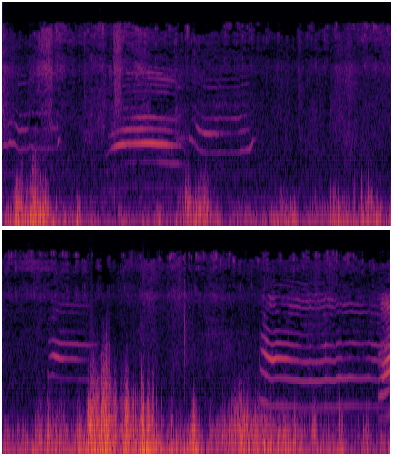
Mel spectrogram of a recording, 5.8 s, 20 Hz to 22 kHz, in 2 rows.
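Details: Park cats checked on 3 August 2023 once Typhoon No. 6 had passed; about five short, clear meows in quick succession, some bending upward at the end, over heavy low wind rumble and rustling.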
